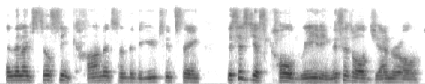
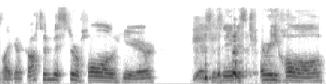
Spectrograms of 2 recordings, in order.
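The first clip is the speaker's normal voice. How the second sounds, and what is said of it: Put-on British accent. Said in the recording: “in his British accent”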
